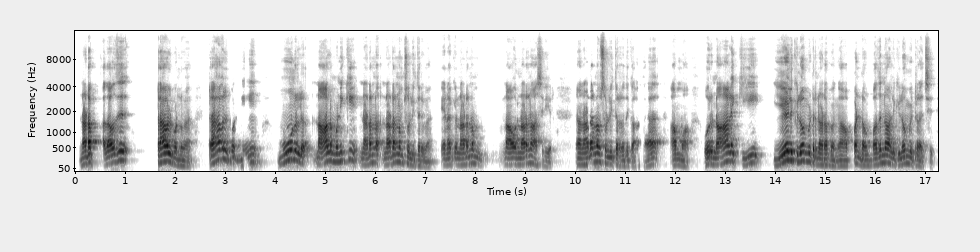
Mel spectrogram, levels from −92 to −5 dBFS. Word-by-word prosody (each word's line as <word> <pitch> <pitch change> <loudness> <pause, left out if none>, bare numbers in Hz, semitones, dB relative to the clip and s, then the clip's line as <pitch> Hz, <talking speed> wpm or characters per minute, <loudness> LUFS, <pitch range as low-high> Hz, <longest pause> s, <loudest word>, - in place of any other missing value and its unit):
நடப் 335 - +7 0.2
அதாவது 160 +8 +4 0.8
டிராவல் 175 0 +8
பண்ணுவேன். 95 -7 -5 0.4
டிராவல் 215 +7 +4
பண்ணி 110 +5 -7 0.7
3ல்ல 215 - +2 0.3
4:00 180 +3 +6
மணிக்கு 190 +4 -3 0.2
நடன 155 +8 0 0.2
நடனம் 160 0 0
சொல்லி 115 -5 -6
தருவேன். 90 - -9 0.2
எனக்கு 120 +1 -5
நடனம் 135 +3 -2 0.6
நான் 120 0 +4
ஒரு 125 - -3
நடன - - +1
ஆசிரியர். - - -13 0.4
நான் 120 -1 -2
நடனம் 170 +5 +2
சொல்லி 135 -2 -5
தர்றதுக்காக 100 0 -7 0.7
ஆமா, 110 -4 -5 0.4
ஒரு 135 +1 +2
நாளைக்கு 180 -4 +1 0.8
7 200 0 +8
kilometre 180 -7 +1
நடப்பேங்க. 105 -3 -3
Up 100 - -10
and 130 - -3
down 105 0 -3
14 150 +1 +1
kilometre 135 +1 -3
ஆச்சு. - - -11
145 Hz, 120 wpm, -24 LUFS, 120-180 Hz, 0.8 s, டிராவல்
